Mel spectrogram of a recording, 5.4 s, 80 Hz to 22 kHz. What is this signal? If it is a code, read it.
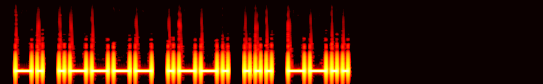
Morse code, heard as a keyed tone, about 22 wpm, 700 Hz. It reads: N1PSZ
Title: USA Call Signs Repeated 3x 22wpm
